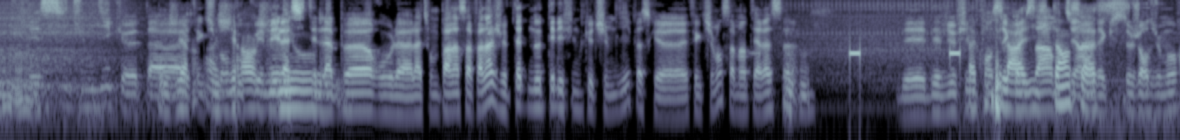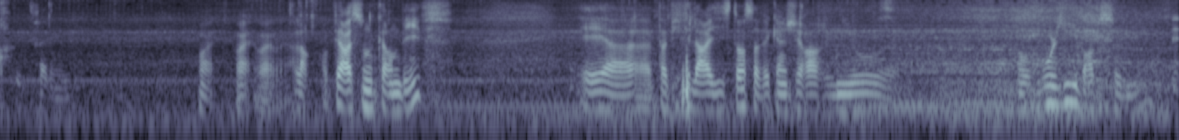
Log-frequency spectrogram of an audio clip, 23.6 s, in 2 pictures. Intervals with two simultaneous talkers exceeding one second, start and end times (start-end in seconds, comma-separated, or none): 1.6-3.4, 9.7-11.3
